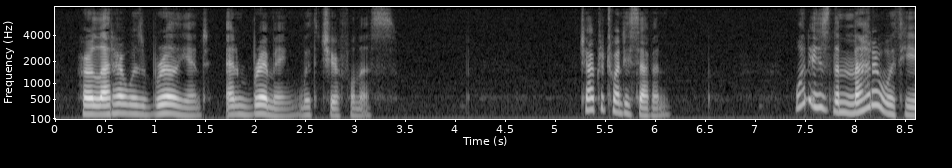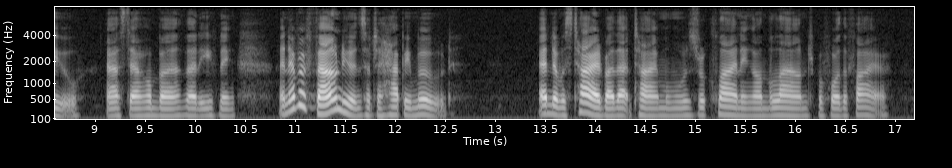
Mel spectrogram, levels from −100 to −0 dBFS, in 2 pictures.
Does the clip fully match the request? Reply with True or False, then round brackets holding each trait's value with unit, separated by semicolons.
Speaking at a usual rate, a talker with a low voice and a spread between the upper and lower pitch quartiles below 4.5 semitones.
False (150 wpm; 155 Hz; 3.9 semitones)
